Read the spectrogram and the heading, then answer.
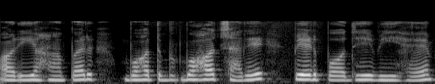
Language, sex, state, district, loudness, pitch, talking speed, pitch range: Hindi, female, Himachal Pradesh, Shimla, -19 LUFS, 210 Hz, 140 wpm, 200-220 Hz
